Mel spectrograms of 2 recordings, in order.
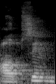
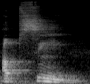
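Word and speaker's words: obscene: पहले प्रोनाउंसिएशन में ध्यान दीजिए, इसकी बिगनिंग ओ से होती है, इसलिए अधिकांश स्टूडेंट इसको ऑब्सीन बोल देते हैं। इट्स नॉट ऑब्सीन, this is ऑब्सीन।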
